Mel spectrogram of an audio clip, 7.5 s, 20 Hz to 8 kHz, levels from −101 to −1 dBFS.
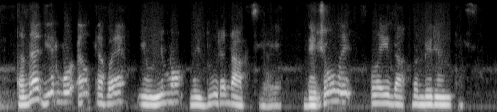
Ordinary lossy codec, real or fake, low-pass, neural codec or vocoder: Opus, 16 kbps; fake; 7.2 kHz; codec, 16 kHz, 2 kbps, FreqCodec, larger model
